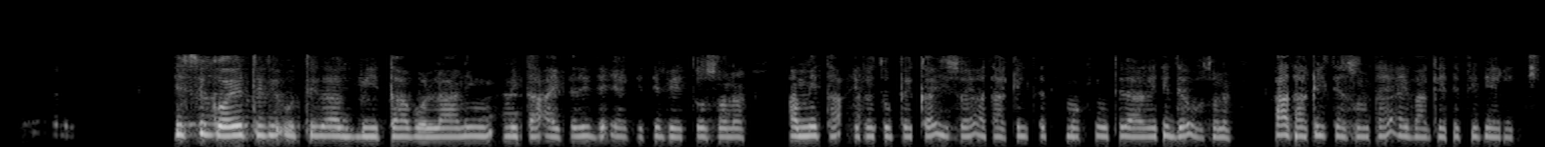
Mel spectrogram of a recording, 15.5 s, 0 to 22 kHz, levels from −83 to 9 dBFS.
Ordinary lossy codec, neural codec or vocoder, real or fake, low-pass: AAC, 24 kbps; none; real; 5.4 kHz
